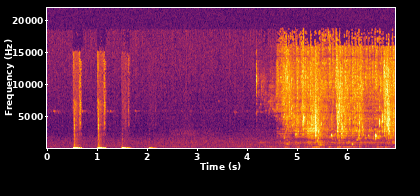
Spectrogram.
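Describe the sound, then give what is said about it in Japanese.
Water runs at a sink while someone washes their face. Four soft low thuds come first, then a quiet, steady stream of water begins and continues. “はいはい、顔洗って着替えますよ。”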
